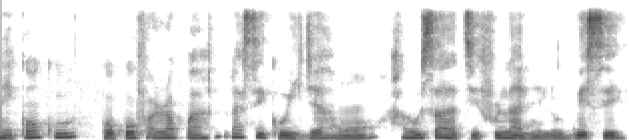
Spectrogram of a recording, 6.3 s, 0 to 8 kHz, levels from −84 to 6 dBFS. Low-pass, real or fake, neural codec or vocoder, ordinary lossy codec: 7.2 kHz; fake; codec, 16 kHz, 4 kbps, X-Codec, WavLM features, trained on Multilingual LibriSpeech; none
